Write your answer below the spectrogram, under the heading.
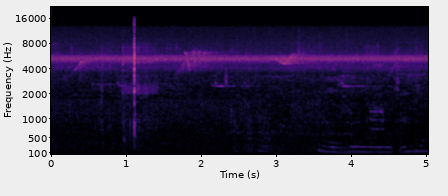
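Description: Steady high-pitched insect drone, a single sharp click about a second in, and a low, pitched, voice-like drone starting near the end.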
